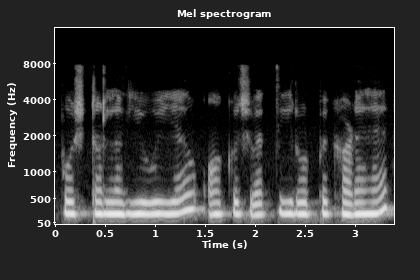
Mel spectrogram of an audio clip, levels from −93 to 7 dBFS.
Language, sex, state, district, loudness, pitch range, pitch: Hindi, female, Bihar, Patna, -11 LUFS, 215-220 Hz, 215 Hz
